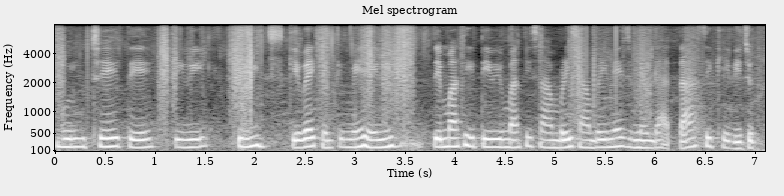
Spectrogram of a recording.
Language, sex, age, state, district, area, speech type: Gujarati, female, 30-45, Gujarat, Surat, urban, spontaneous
